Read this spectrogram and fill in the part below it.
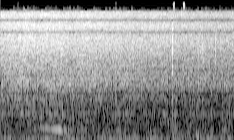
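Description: Green chilies fry in hot oil with cumin seeds, a dense, loud, steady sizzle close by with faint stirring and no voices.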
